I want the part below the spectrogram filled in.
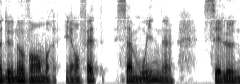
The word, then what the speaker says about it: Samhain: Alors, ça se prononce Samhain. Ça s'écrit Samhain, effectivement, Jean-François, mais ça se prononce Samhain. C'est du gaélique, l'écossais ancestral. Et effectivement, c'est il y a 2500 ans. En irlandais, on va dire Samhain.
